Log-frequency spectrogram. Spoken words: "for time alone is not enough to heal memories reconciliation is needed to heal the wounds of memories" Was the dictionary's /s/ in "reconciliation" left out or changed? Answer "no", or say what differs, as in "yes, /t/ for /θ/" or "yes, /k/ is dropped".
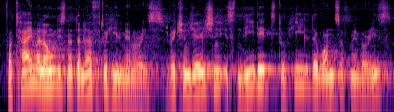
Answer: yes, /s/ is dropped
